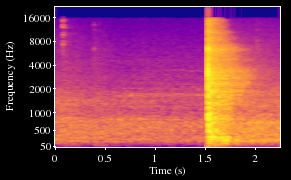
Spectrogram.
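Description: A single sharp, loud key tap about one and a half seconds in, fading quickly: a computer keyboard key struck hard to enter a spreadsheet cell. A couple of faint key clicks come before it.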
